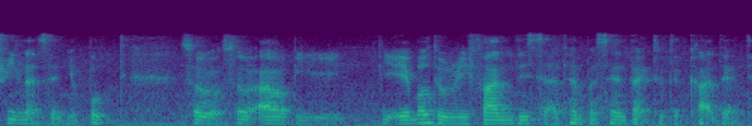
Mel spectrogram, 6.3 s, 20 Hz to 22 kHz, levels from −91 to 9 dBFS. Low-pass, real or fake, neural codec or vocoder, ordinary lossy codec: 7.2 kHz; fake; codec, 16 kHz, 4 kbps, X-Codec, WavLM features, trained on Multilingual LibriSpeech; Opus, 24 kbps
